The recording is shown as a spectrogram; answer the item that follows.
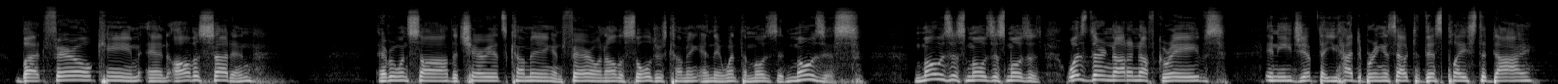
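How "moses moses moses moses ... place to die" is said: plain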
